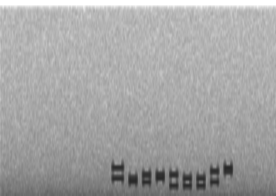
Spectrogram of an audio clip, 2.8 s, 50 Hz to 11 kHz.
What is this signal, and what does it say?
Multi-frequency trunk signalling (R1, as on North American trunks), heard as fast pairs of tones, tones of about 70 ms. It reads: KP 3564228 ST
